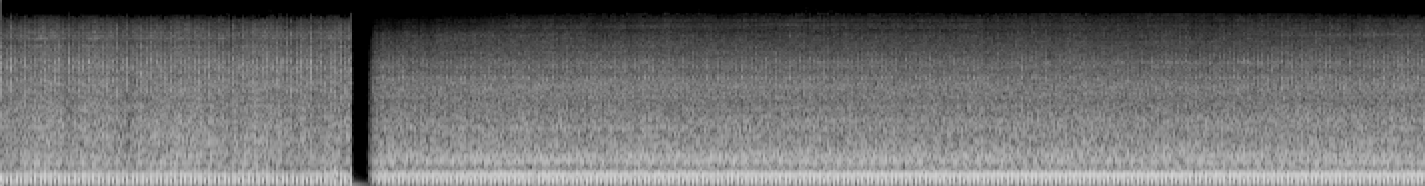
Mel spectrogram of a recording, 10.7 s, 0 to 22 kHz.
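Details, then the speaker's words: Powersmart DB7651 24-inch snow blower, LCT engine, after carburetor replacement for no-start/won't-stay-running: steady even small-engine beat, no misses or hunting, still smoking off old fuel; running normally. "things back to running great everything's working how it's supposed to"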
